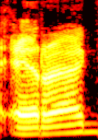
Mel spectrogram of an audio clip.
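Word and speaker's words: airag: I have had many a crack at so they pronounce it there erag. Yeah. When I was in Kazakhstan, another place they call it kumus, but in Mongolia it's erag.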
